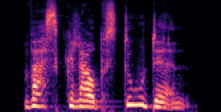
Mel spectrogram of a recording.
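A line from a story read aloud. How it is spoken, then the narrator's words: Hissed. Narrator (German): zischte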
